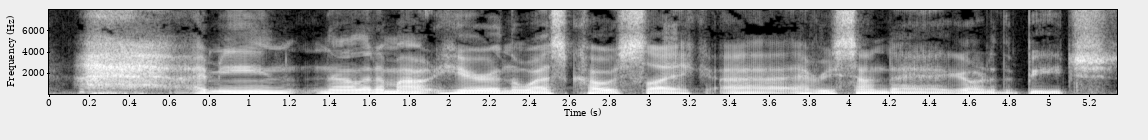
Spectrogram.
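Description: Over noticeable background noise, a man with a medium pitch speaks at a moderate pace with lively intonation and hardly any pauses. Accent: American. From Illinois, US Midwest. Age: 30s. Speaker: stand-up comedian. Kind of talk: casual chat.

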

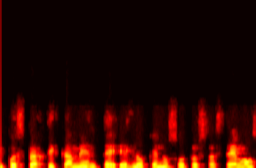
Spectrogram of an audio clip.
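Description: A woman speaks at a moderate pace at medium pitch, in a plain, everyday voice. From Yucatán, Mexico (Tekax). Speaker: special education teacher. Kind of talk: interview, explanatory.

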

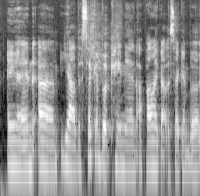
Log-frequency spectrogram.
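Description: On a very clean recording with a silent background, an unremarkable speaking voice goes fairly quickly and keeps its intonation fairly even. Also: woman. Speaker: podcast host. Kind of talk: casual chat. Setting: home recording.

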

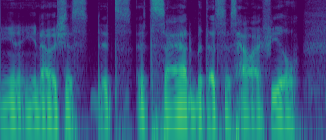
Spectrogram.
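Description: A dark, mellow tone with an American accent, fairly even intonation and a fairly quick pace, on a very clean recording with a silent background. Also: man. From Missouri, US Midwest. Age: 30s. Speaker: religious podcaster. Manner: halting.

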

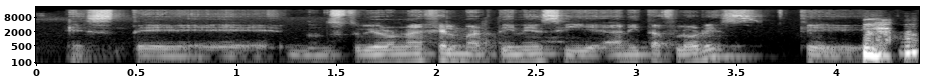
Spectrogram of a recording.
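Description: A man at a fairly slow pace. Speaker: university student life director. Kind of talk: casual chat.

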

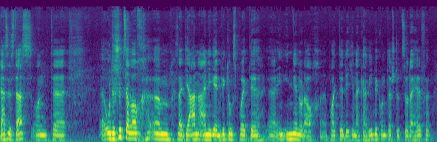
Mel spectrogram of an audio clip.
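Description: A man talks at a fairly quick pace in an ordinary speaking voice, his pitch medium. His intonation stays fairly even. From Germany, Remscheid (Bergisches Land). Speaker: podcast host. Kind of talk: casual chat.

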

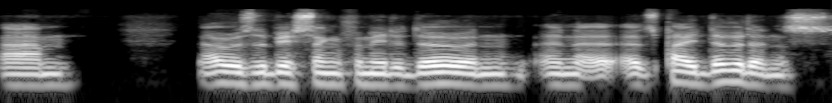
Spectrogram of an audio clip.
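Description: With a New Zealand accent, a man speaks at medium pitch and a moderate pace, his tone dark and mellow and his intonation flat and monotone. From New Zealand, Dunedin. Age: 30s. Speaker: professional MMA fighter. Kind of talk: casual interview.

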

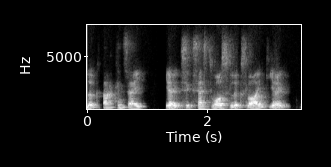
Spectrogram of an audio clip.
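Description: A man speaks at a moderate pace and medium pitch, with ordinary pitch variation and a slightly mellow tone. Audible room echo surrounds his voice.

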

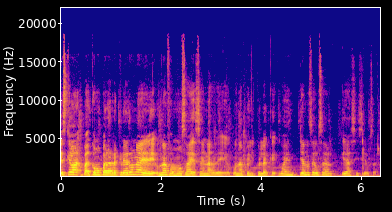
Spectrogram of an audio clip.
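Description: Over noticeable background noise, a woman talks at a fairly quick pace in a high pitch with ordinary pitch variation. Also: hardly any pauses. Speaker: podcast co-host. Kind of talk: casual chat.

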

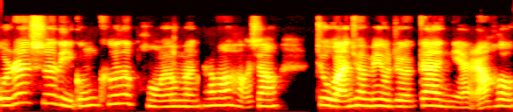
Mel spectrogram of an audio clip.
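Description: A woman speaks in a fairly high pitch with a bright, sharp tone. Her pitch varies an ordinary amount. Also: moderate pace. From China. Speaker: doctoral student in clinical psychology. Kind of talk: casual discussion.

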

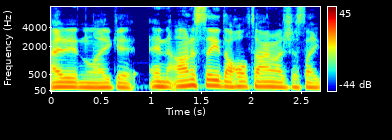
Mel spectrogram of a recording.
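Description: A man with a Southern US accent speaks at medium pitch with fairly even intonation. The recording is very clean, with a silent background. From rural Tennessee, US South. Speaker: stand-up comedian. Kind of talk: casual chat.

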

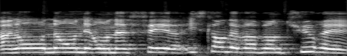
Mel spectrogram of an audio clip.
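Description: Over music in the background, a woman speaks slowly-ish, at a fairly slow pace and a high pitch. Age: 50s. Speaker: listener sharing a trip report. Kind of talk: casual interview.

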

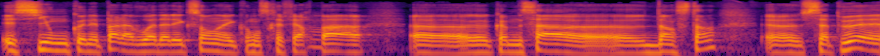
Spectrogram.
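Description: A plain, everyday voice from a man, medium in pitch, with fairly even intonation at a fairly slow pace. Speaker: online video creator. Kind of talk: casual chat.

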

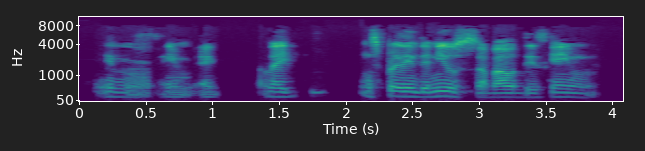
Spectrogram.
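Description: Speaking at a fairly slow pace, a man talks in a Spanish accent. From Chile. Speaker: game developer. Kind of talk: interview. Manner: halting.

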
